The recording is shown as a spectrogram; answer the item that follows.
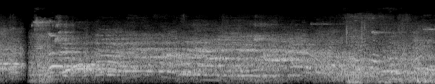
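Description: Basketball game sound in a large echoing gym: a ball bouncing on the court amid players' voices. The sound drops out briefly about a quarter second in.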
